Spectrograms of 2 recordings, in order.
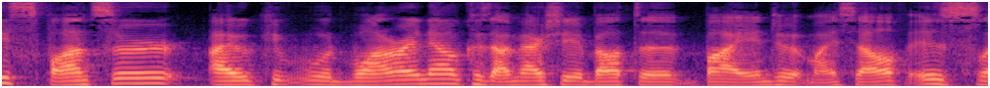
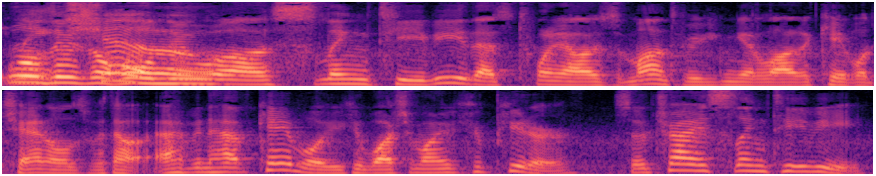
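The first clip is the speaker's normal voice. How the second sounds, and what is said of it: Very fast ad-read delivery. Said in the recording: “I said it really fast”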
